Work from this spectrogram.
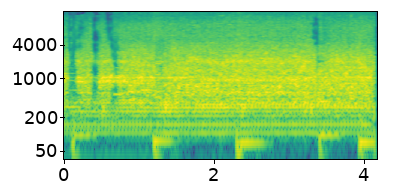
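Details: New ELBA soundproof gasoline inverter generator idling with no load connected: a low, steady hum with an even beat and no misses or knocks, running fine.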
